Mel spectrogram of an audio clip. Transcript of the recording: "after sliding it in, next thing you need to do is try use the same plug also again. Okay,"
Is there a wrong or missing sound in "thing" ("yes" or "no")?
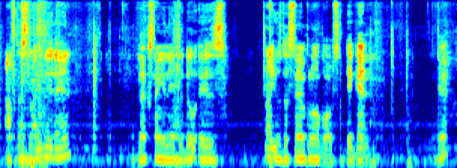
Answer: no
